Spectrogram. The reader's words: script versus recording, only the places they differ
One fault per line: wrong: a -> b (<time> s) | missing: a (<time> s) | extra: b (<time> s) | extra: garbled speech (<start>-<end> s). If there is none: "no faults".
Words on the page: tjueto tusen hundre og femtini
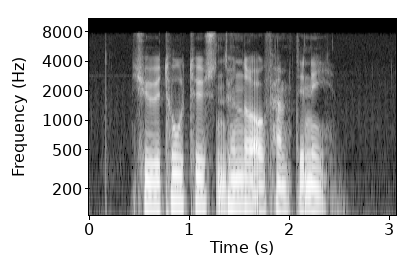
no faults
